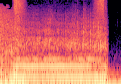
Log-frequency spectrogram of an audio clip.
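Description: Logo-intro sound effects: a whoosh just after the start, then a steady low engine-like hum of a few held tones, and a second whoosh near the end, after which the hum cuts off.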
